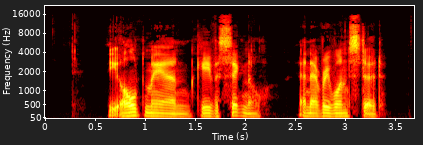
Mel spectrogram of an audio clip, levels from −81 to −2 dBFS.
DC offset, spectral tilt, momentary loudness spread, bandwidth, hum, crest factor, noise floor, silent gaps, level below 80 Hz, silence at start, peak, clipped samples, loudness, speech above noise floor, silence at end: under 0.1%; -2.5 dB/octave; 9 LU; 16 kHz; none; 20 dB; -49 dBFS; none; -56 dBFS; 0.65 s; -2 dBFS; under 0.1%; -18 LUFS; 30 dB; 0.3 s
